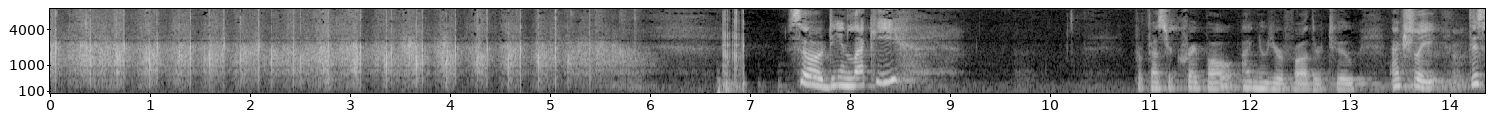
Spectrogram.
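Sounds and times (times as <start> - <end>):
audience applause: 0.0 - 6.0
speech: 7.5 - 8.7, 11.0 - 14.3.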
